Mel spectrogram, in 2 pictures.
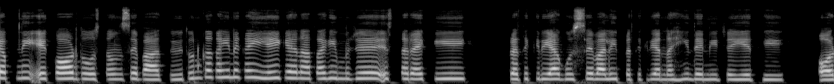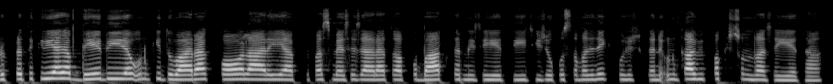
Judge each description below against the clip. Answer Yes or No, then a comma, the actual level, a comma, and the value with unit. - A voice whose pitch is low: No, high, 235 Hz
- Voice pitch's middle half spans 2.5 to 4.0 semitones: Yes, average, 2.8 semitones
